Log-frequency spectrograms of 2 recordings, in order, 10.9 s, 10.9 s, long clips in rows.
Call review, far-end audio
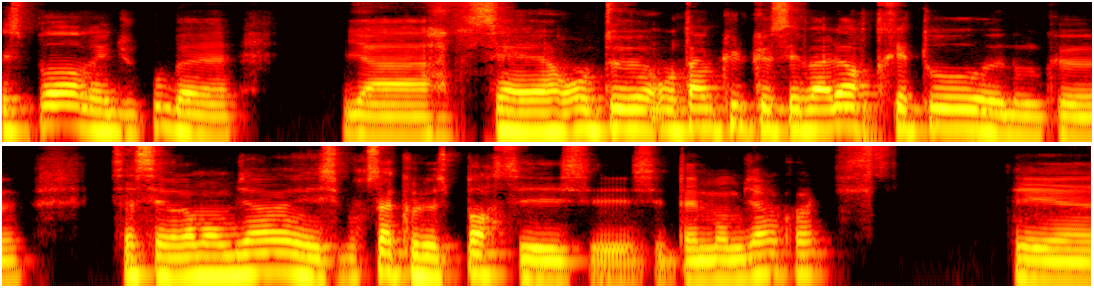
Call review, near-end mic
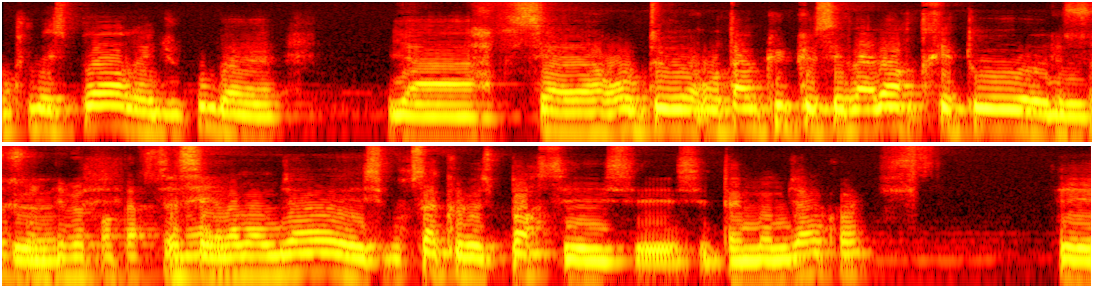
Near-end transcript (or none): que ce soit le développement personnel,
